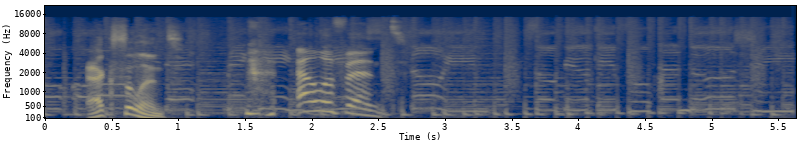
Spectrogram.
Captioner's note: laughs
